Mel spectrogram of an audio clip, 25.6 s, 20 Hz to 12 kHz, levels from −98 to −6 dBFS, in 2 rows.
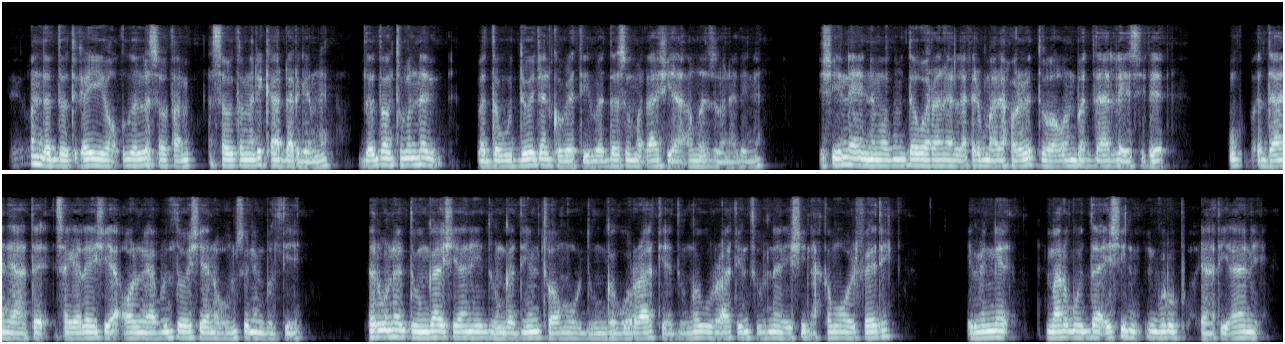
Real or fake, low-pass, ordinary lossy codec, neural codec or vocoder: fake; 7.2 kHz; MP3, 64 kbps; codec, 16 kHz, 4.8 kbps, FACodec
